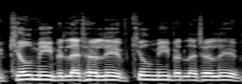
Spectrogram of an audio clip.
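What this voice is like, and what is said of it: Impression of character Deathhead. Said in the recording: “That's a good impersonation. ... Yeah, that actually is.”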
